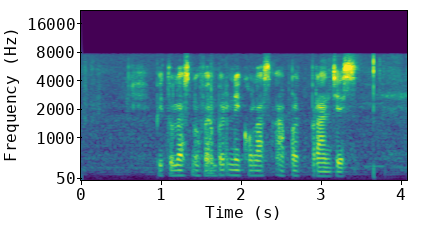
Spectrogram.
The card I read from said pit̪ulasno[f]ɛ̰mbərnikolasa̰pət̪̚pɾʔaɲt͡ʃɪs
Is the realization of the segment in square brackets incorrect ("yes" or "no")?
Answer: no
